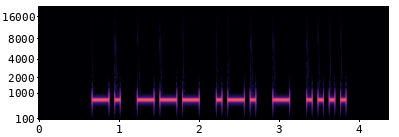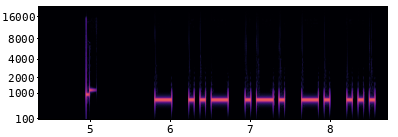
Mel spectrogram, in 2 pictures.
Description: Morse code, heard as a keyed tone, about 17 wpm, 700 Hz. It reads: NORTH TURNS
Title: Sets of 5 Words Encore - New Word Drill - 17wpm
